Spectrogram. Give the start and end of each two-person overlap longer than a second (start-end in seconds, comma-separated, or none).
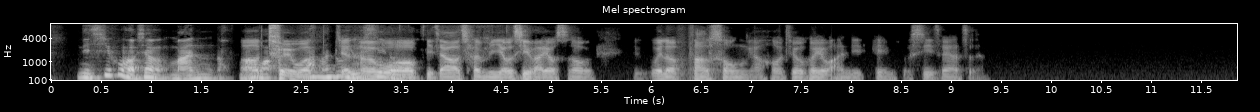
1.9-3.7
